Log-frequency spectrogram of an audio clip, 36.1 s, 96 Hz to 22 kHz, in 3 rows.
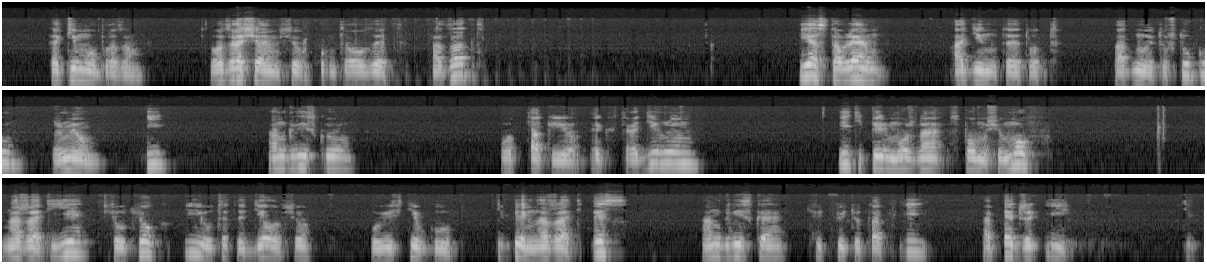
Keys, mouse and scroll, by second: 0.0-2.4 scroll down 13, 1.0 middle click, 3.5 ctrl+z, 4.0 ctrl+z, 4.8 ctrl+z, 5.3 ctrl+z, 7.6 middle click, 8.7-9.3 scroll up 1, 9.3 middle click, 9.3-10.6 scroll up 2, 19.5-19.9 scroll up 2, 19.9 middle click, 21.9 click, 24.9 e, 26.3 click, 27.6 middle click, 30.5 s, 35.5 middle click.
